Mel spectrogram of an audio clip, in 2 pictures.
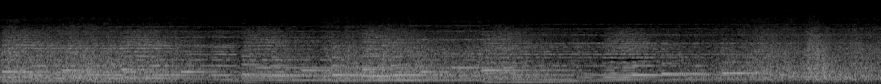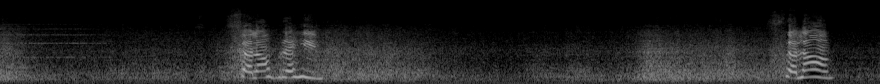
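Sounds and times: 
low tonal hum: 0:00.0 - 0:11.6
sea waves washing onto a beach: 0:00.0 - 0:17.6
speech: 0:11.4 - 0:12.2, 0:16.8 - 0:17.2.

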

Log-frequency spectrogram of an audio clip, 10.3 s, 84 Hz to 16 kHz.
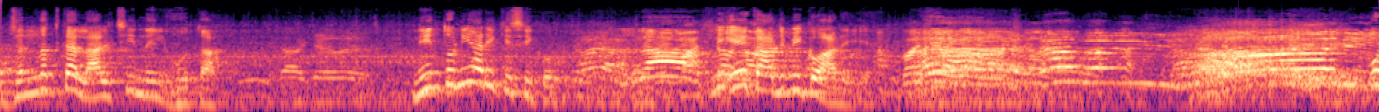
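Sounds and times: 
speech: 0:00.1 - 0:10.3
large crowd at a speech shouting a religious slogan in unison: 0:06.9 - 0:10.3.

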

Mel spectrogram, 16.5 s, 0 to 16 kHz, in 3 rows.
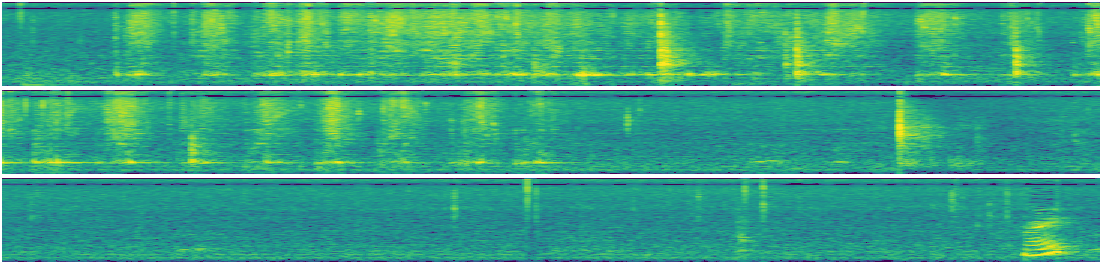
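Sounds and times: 
cumin seeds frying and sizzling in a pan: 0:00.6 - 0:08.9.

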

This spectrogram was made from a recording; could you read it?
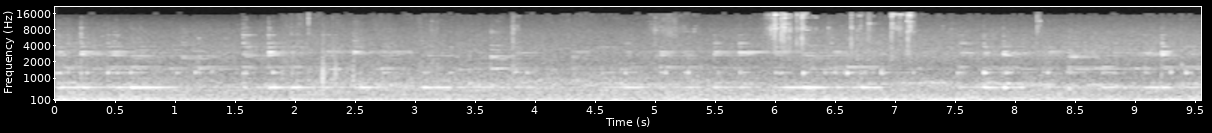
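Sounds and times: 
steady low hum: 0:00.0 - 0:09.5
coins clinking as they are counted: 0:05.9 - 0:07.3.

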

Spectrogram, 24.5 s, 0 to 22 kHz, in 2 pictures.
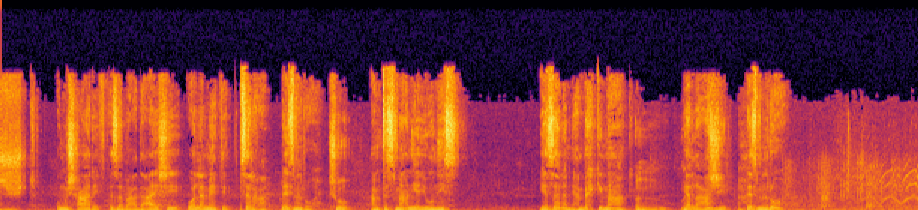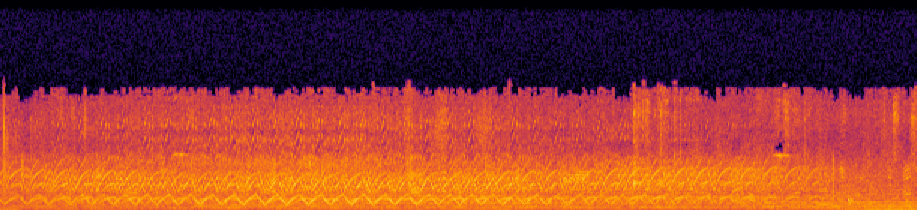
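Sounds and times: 
speech: 0:00.7 - 0:06.2, 0:07.2 - 0:10.6
ambulance siren wailing at an accident scene: 0:11.4 - 0:24.4.

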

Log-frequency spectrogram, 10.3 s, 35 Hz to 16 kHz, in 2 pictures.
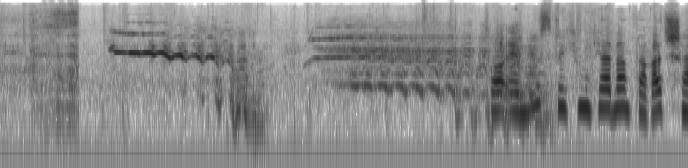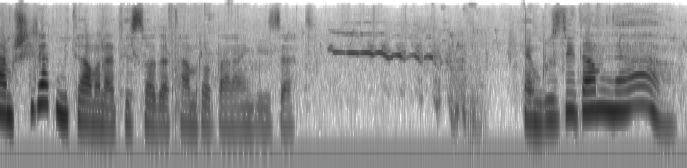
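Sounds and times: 
colt neighing: 0:00.2 - 0:04.2, 0:07.6 - 0:08.9
speech: 0:03.7 - 0:07.6, 0:09.1 - 0:10.3.

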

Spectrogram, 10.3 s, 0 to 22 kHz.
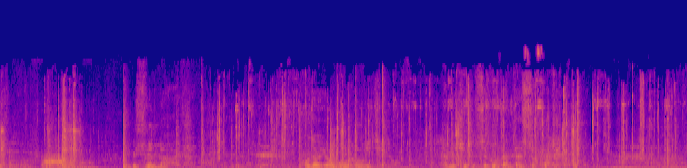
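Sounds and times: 
low constant hum: 0:00.0 - 0:10.3
speech: 0:02.0 - 0:02.8, 0:04.6 - 0:05.8, 0:06.6 - 0:08.7
keys jangling: 0:03.0 - 0:10.3.

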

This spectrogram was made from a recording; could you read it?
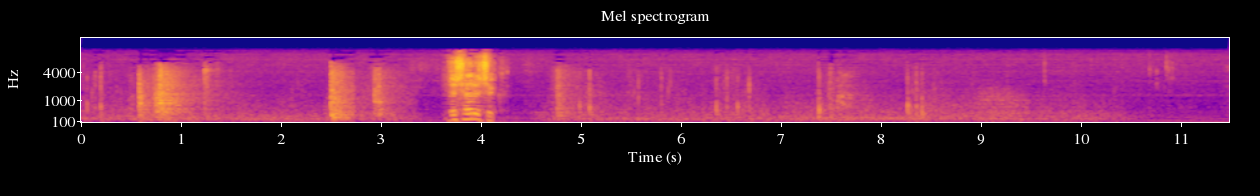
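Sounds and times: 
door opened by guards with a scraping grinding sweep: 0:00.0 - 0:03.4, 0:04.5 - 0:10.6
speech: 0:03.7 - 0:04.3.

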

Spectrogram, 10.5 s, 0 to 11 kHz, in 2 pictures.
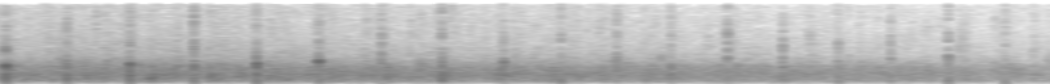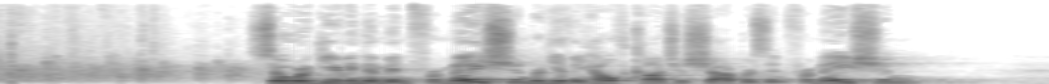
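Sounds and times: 
room full of people applauding: 0:00.0 - 0:06.6
speech: 0:06.6 - 0:10.0.

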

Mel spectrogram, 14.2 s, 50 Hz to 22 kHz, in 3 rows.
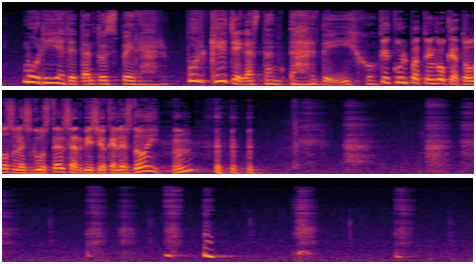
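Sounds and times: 
speech: 0:00.2 - 0:07.5
woman crying softly with gasping breaths and whimpers: 0:10.3 - 0:11.8, 0:13.3 - 0:13.6.

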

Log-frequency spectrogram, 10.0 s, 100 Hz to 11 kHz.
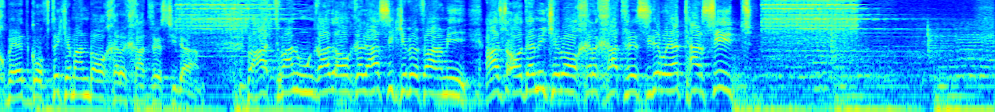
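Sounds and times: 
speech: 0:00.0 - 0:08.0
telephone ringing with a buzzy electronic tone: 0:01.8 - 0:03.8, 0:07.4 - 0:09.4.

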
